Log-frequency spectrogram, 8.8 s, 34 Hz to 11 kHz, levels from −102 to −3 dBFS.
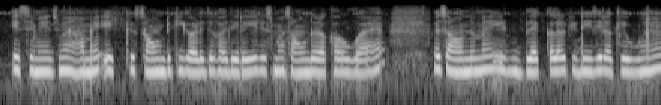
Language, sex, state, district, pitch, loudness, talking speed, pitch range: Hindi, female, Chhattisgarh, Kabirdham, 220 Hz, -28 LUFS, 185 wpm, 210-225 Hz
